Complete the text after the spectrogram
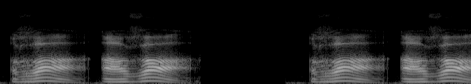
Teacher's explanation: De acuerdo al IPA, debería ser llamada R uvular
